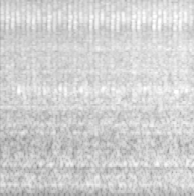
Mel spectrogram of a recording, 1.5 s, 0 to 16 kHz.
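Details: Audi A4 B6 1.8T petrol, after replacing ignition coils (one found faulty) that caused misfire and jerking under acceleration: started faster than ever, even steady idle hum with no stutter or skipped beats; normal idle.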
